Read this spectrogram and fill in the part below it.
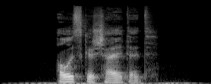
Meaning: past participle of ausschalten
- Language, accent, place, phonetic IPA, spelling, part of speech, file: German, Germany, Berlin, [ˈaʊ̯sɡəˌʃaltət], ausgeschaltet, verb, De-ausgeschaltet.ogg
